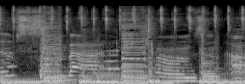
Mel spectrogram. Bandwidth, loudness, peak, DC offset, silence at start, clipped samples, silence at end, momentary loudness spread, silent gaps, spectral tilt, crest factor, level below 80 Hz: 16.5 kHz; -18 LUFS; -4 dBFS; under 0.1%; 0 s; under 0.1%; 0 s; 2 LU; none; -4.5 dB/octave; 14 dB; -26 dBFS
